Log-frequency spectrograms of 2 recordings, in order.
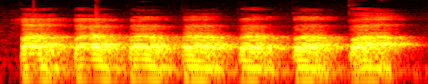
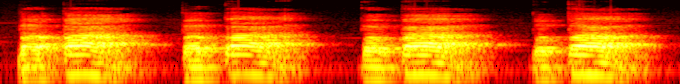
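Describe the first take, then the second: First: All syllables have about the same length. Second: Some syllables are longer, others are shorter. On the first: This is the rhythm of Spanish. "every syllable is more or less the same length" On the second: This is the rhythm of English. "But in English, we have"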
